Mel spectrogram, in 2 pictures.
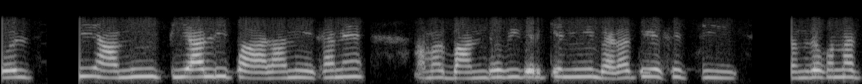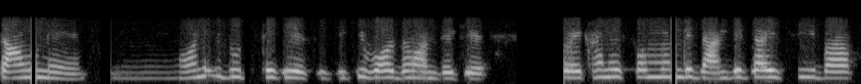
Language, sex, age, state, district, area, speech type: Bengali, female, 60+, West Bengal, Paschim Medinipur, rural, conversation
